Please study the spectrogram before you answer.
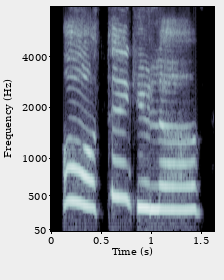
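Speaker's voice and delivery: gushing, very high loud falsetto; hammed-up falsetto thanks; Diana impression. Diana receives a gift, in loud mock falsetto. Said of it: "And Diana goes".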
